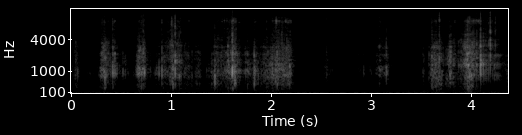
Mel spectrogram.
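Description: A small kraft cardboard box holding screws is shaken in an open hand, producing bursts of dry rattling and crunchy, crinkling cardboard noise. The sound is bright and clicky, with short quiet gaps between the shaking bursts.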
